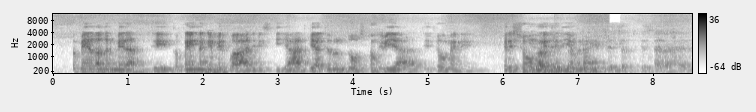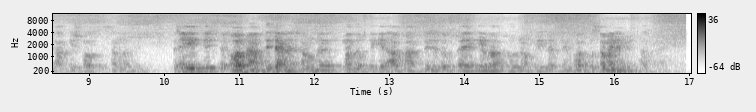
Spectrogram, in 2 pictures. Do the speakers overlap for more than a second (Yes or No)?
Yes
